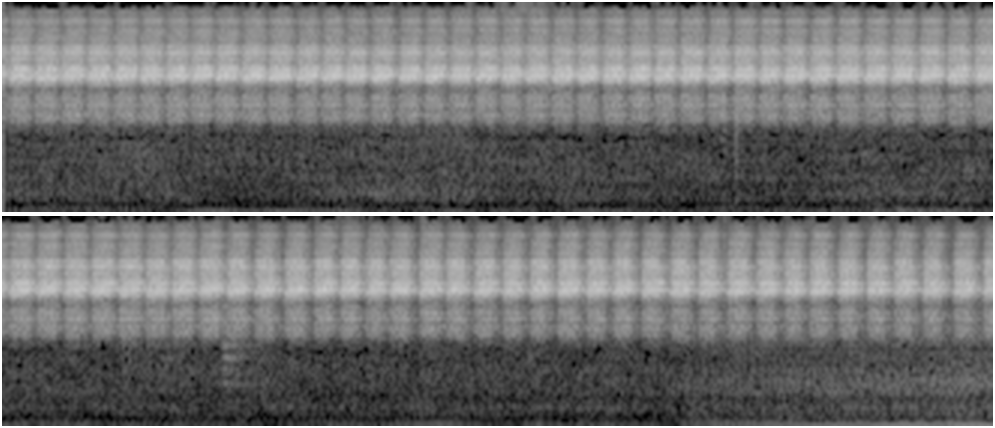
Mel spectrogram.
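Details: Cicadas at Canet-en-Roussillon give a loud, high, rasping buzz that pulses rapidly and never lets up.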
